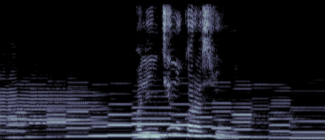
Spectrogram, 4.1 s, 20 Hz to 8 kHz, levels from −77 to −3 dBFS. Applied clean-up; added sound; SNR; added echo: classical method log-MMSE.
